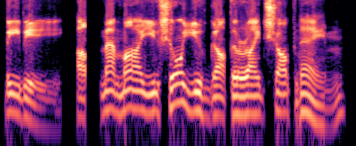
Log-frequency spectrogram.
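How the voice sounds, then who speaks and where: A weary auto shop boss takes a complaint over the phone, patient and matter-of-fact, as a man reads him. His voice sits low and dry. It moves up and down as he talks. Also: big pitch swings, unhurried, no room sound.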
